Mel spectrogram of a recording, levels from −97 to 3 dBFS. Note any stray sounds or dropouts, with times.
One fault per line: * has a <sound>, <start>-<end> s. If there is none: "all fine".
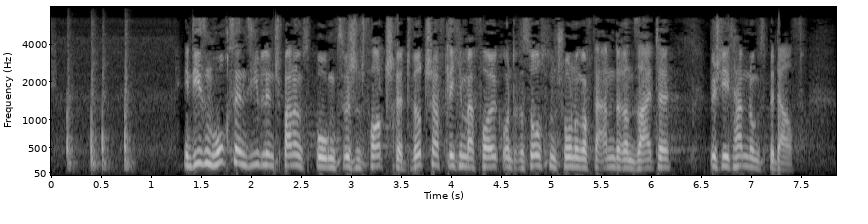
* has a thud, 0.1-0.9 s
